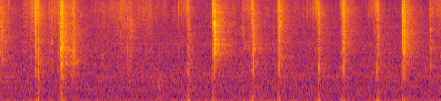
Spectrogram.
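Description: Playing cards being shuffled and drawn from a deck, heard as a long run of crisp, papery flicks in a fairly regular rhythm with no talking.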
